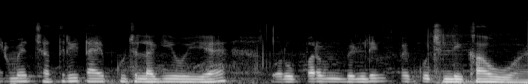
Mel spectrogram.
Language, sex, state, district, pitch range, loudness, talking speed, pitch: Hindi, male, Chandigarh, Chandigarh, 125-140 Hz, -18 LUFS, 160 wpm, 130 Hz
